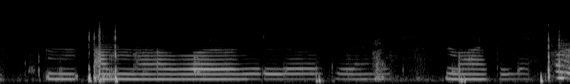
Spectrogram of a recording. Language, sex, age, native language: Icelandic, female, 8, Icelandic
